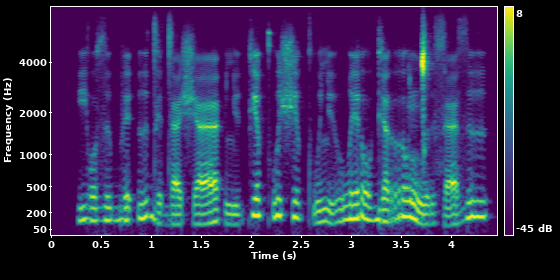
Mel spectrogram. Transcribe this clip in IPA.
j o˧ z ɨ˧˥ b e˧˥ ʔ ɨ˧˥ d e˩ d æ˩ ʃ æ˩˧ | lʲ ɨ˩˧ kʲ æ˥ kʷʼ e˥ ʃ e˧ kʷʼ ɨ˩˧ lʲ ɨ˩˧ u̯ w e˧˥ ɾ o˧˥ ɡʲ a˧ r o˥ ŋ͡ǀ ɨ˩˧ z æ˩˧ z ɨ˥

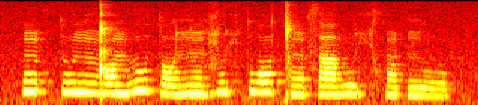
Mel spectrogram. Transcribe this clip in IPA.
ũ˨ θ t u˨ n ŋ͡ǃ ɔ˨ n ð u˦ t ɔ˨ ɲ ũ˨ ʑ u˦ ç t w ɔ˦ ǀ ũ˨ s a˨ v u˨ ç x ɔ̃˨ t ɲ u˨

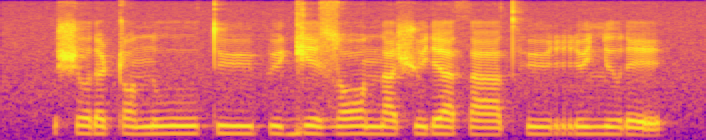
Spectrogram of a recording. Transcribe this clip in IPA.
ʃ ɤ ɾ ə ʈ ɔ n uː t̪ yː p y ɡʲ e z ɔ n a ʃ y ɾʲ a θ aː t̪ʰ yː r y lʲ u ɾ e

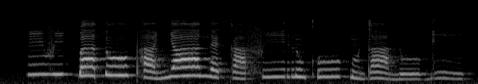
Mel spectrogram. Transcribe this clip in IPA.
ĩ˦ v i˦ ɡ͡b a˦ ɗ oː˦ pʰ a˨ ɲ aː˦ n ɛ˨ k a˨ f iː˦ r ũ˦ kʼ uː˦ k͡p ũ˨ d a˦˨ n uː˨ ɡ i˦˨

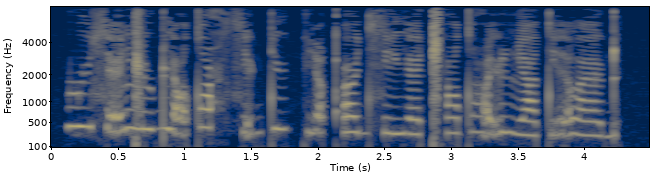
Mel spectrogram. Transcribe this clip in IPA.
ɭ y˦ s ɛ̰˦ ŋ͡ǁ y˨˦ ɖ j ɛ̰˨ tˤ i˦ ħ s ḭ˨ ɖ t y˦ k ḭ˦ qʼ y˨ d s i˨ j ɛ˨ ǁʰ ɛ˨˦ tˤ ɦ ḭ˦ ɭ ʎ a˨ t ḭ˦ lˠ ɛ˨ ɖ

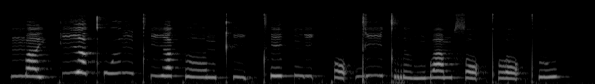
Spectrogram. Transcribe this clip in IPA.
m a˨˩ j k i˥˩ a̯ kʰ w ɯ˥˩ ŋ tʰ i˧ a̯ k ɤː˨˩ n kʰ i˨˩ ʔ tʰ e˦˥ k̚ ŋ i˦˥ ʔ k ɔ˨˩ ʔ d iː˥˩ t r ɯ˩˦ ŋ b a˧ m s ɔ˨˩ ʔ pʰ l ɔ˨˩ ʔ pʰ l u˦˥ k̚

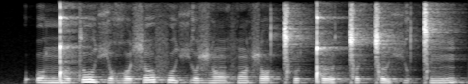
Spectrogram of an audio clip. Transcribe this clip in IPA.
ʔ o ŋ͡ǃ ʊ t o ç ʊ ʁʷ i ɬ ɤ f o ç o ɮ ɔ̃ f ɔ̃ ɬ ɔ ǀʰ ʊ ǃ ɵ ǀ ɵ ǀ ɵ ç o ǀ ĩ

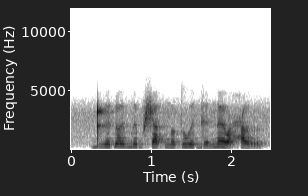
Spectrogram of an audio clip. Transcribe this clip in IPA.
ɖʱ ɪ ɗ ə e̯ b e b ʃ a t n o t u e̯ ɡ e n ɛ o̯ ħ ə r

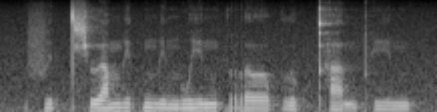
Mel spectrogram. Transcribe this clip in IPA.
f i˦˥ t̚ t͡ɕʰ ɯ˦˥ a̯ m i˦˥ t̚ m i˧ n w i˦˥ n p r ɤː˧ p l u˨˩ k̚ pʰ a˨˩ n pʰ i˧ n

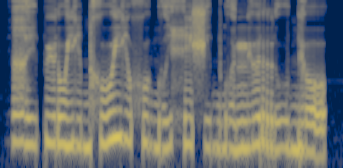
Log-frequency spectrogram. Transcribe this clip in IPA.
ʁ i̤ p y ɾ u j i b x u j i xʷ i ɡʷ i̤ h i ʃ i̤ b ɡʷ æ̤ mʲ ɯ r ṳ bʲ o

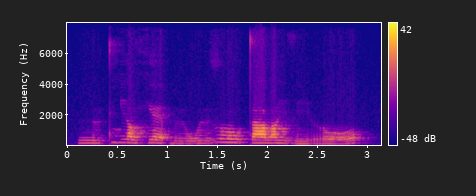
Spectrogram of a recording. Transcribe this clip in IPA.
ɦ ʉ˨˩˦ t ʎ i˦˨ lˠ xʲ ɛ˦˨ ɓ ʉ˩ w ʉ˨˩˦ z lˠ u˦˨ t a˥ lˠ i˦˨ z i˩ r o˨˩˦

